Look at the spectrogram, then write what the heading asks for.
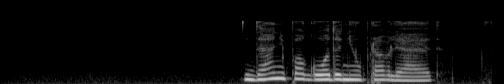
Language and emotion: Russian, neutral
